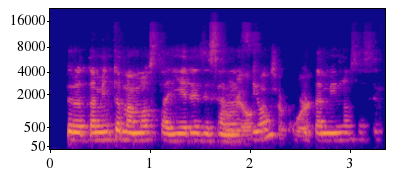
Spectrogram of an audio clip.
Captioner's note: speaking Spanish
